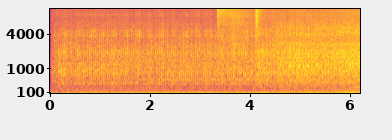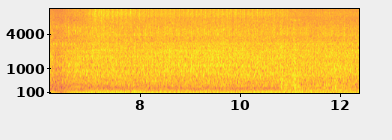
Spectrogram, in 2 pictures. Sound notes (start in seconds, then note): 0.3 large engine idles; 3.2 large engine revs; 3.3 air brakes hiss; 10.7 machinery clunks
